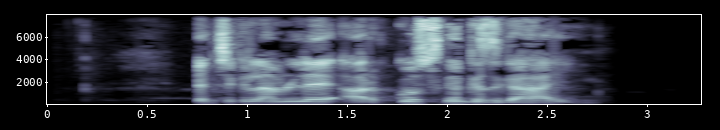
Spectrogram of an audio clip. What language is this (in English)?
South Giziga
